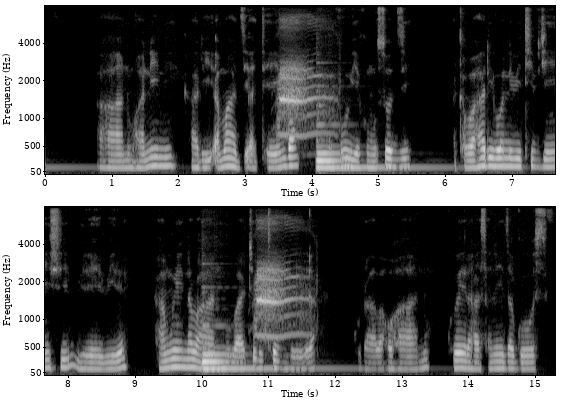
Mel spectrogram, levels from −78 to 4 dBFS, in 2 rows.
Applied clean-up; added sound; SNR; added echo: none; Meow + Piano; 2 dB; none.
